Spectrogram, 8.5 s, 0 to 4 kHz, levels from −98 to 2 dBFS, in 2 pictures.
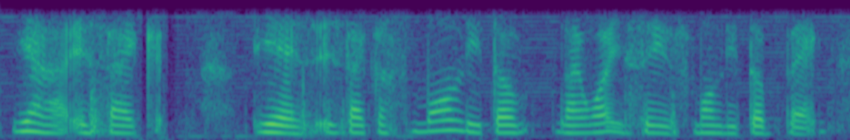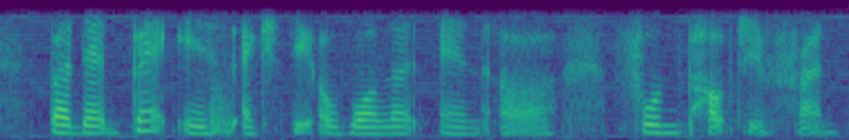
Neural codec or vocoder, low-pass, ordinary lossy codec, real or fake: none; 3.6 kHz; none; real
